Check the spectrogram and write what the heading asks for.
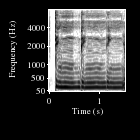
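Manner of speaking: high sing-song ding, ding, ding; imitated ding. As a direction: chime it like the detector does. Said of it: "it's more of a beep".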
